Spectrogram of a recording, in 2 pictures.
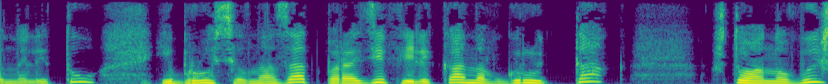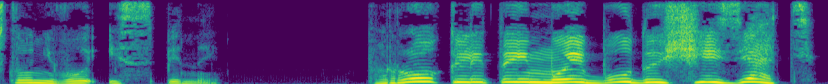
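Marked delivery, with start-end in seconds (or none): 6.0-8.2 slow, higher pained cry; giant crying out. A narrator's reading. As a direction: drag out the curse in pain. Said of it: "вскричал Избададен".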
